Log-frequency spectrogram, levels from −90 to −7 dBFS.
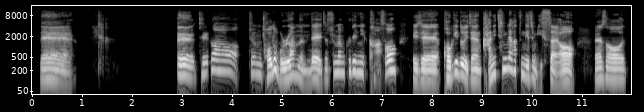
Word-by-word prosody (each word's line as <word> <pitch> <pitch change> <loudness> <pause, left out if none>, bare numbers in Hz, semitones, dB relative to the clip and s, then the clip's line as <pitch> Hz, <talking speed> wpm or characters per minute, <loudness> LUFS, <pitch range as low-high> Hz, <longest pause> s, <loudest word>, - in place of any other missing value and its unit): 네. 110 -5 -2 2.1
네 150 -4 +3
제가 195 +3 -4 0.2
좀 170 -2 -11
저도 150 +11 +4
몰랐는데 125 - +1
이제 110 - -9
수면 180 +9 -6
클리닉 180 -2 -4
가서 210 +4 +1 0.3
이제 105 -1 +3
거기도 160 +5 +3
이젠 110 -2 +1
간이 160 +4 -1
침대 230 +6 -1
같은 205 -6 -4
게 135 -2 -1
좀 130 0 -7
있어요. 105 +5 +3 0.4
그래서 115 -1 +1
135 Hz, 205 characters per minute, -24 LUFS, 115-175 Hz, 2.1 s, 저도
